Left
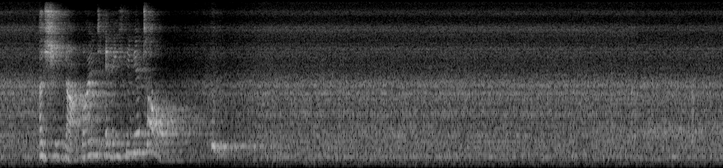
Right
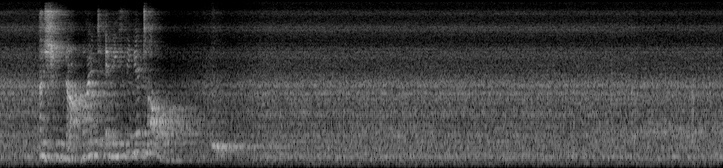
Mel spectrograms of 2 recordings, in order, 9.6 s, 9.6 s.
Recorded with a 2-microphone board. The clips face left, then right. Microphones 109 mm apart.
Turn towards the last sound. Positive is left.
turn(degrees=45)  # may be behind; listen again after turning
